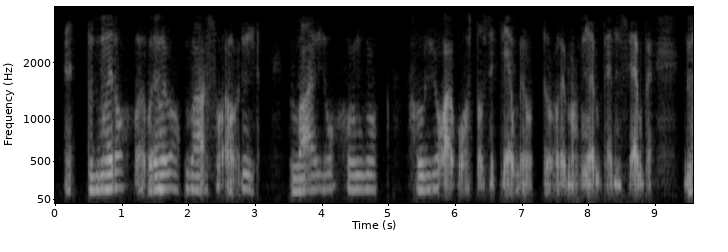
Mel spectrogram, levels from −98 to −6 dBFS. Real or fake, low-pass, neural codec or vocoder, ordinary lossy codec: fake; 3.6 kHz; autoencoder, 44.1 kHz, a latent of 192 numbers a frame, MeloTTS; MP3, 24 kbps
